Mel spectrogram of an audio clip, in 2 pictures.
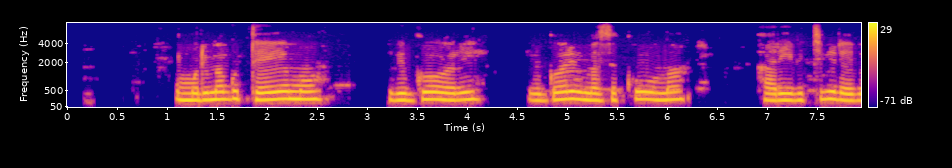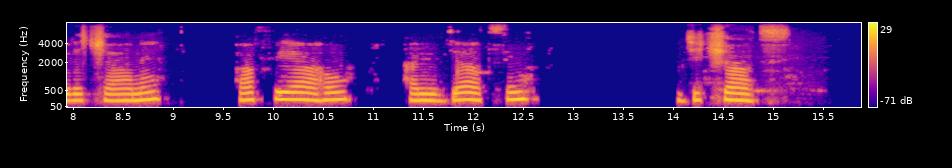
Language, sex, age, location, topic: Kinyarwanda, female, 25-35, Musanze, agriculture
